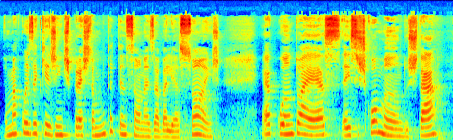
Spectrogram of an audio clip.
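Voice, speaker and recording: A woman teaching a lesson to young children, explaining patiently and often checking that they follow. She draws words out slowly when sounding out syllables. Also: a little high. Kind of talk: recorded classroom lesson for children.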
